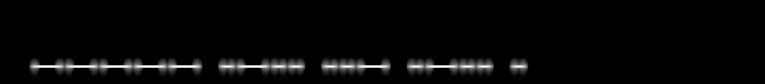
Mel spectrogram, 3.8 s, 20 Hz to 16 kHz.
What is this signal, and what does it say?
Morse code, heard as a keyed tone, about 29 wpm, 700 Hz. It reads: 0LULE
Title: Code Groups - 5 Letter:Numbers - 28wpm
